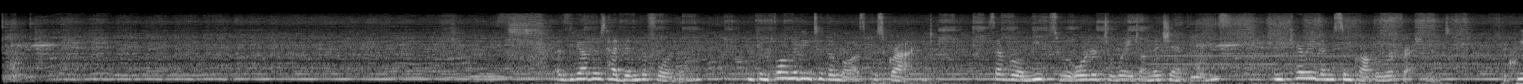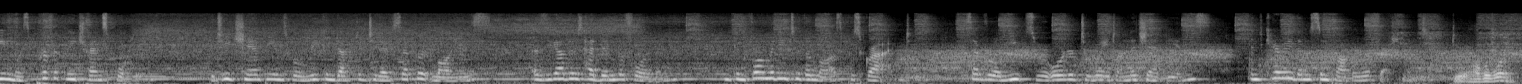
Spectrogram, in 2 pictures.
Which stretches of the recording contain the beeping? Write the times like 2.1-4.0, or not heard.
not heard.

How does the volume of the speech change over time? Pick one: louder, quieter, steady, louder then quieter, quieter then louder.
steady.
